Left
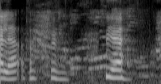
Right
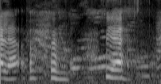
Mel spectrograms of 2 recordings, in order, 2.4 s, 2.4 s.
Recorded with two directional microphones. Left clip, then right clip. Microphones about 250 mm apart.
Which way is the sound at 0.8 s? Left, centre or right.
Centre.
